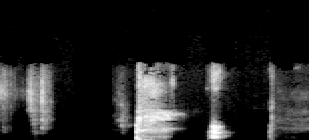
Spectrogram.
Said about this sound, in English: Like he coughs, like he's in mid-drag and just like starts coughing.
